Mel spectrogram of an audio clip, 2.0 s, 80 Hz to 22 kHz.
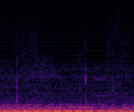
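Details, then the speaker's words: Ford Mustang GT 5.0 Coyote V8 with new custom exhaust, exhaust mode set to track: deep, even rumble with steady beat and no misses; healthy idle, loud setting. "Sounds kind of subdued, but when I go into my mode on the Mustang exhaust mode selection and go to track"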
